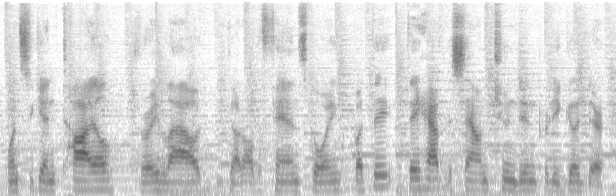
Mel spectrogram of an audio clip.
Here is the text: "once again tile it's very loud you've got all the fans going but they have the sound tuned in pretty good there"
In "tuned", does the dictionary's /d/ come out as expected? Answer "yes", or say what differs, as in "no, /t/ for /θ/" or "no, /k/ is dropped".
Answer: yes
